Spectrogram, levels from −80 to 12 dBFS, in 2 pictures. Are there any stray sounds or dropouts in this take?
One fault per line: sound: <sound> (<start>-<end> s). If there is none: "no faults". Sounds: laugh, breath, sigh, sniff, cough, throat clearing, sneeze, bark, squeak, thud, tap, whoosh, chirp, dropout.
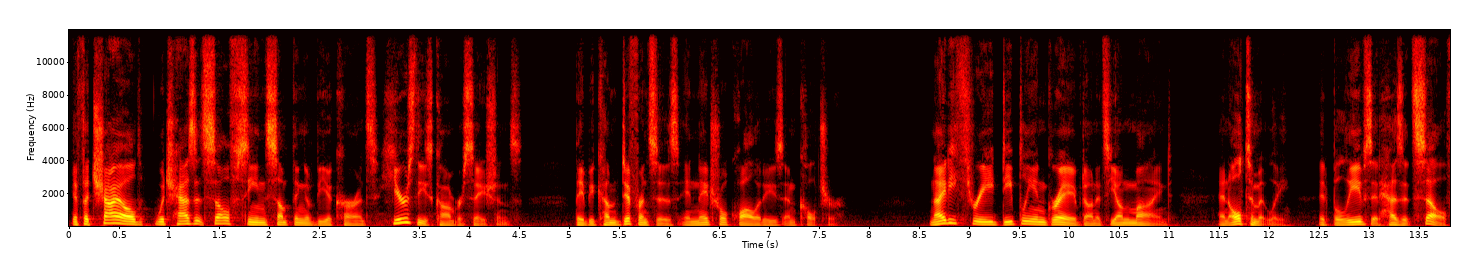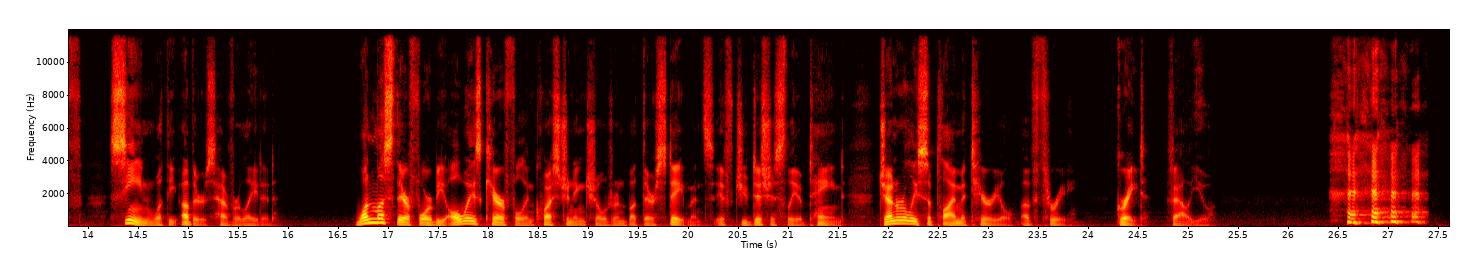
sound: laugh (26.4-27.4 s)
